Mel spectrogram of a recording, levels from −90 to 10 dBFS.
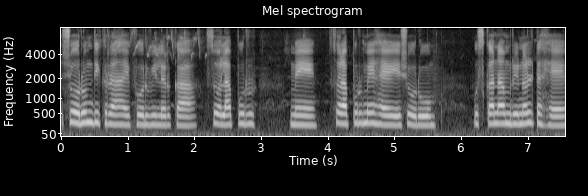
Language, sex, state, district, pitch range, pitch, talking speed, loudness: Hindi, female, Maharashtra, Solapur, 215-245 Hz, 230 Hz, 135 wpm, -18 LUFS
